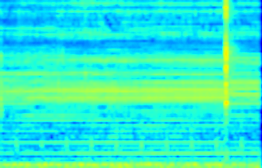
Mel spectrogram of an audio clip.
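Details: Vintage three-speed Hamilton Beach electric hand mixer that stopped turning mid-mixing: a thin, steady electric buzz with faint ticking and no rising whir. The motor is energised but the beaters don't spin, and the cause is still unknown.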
